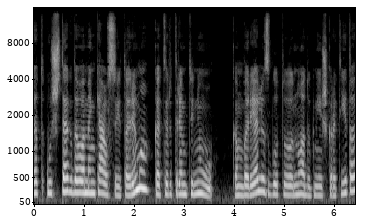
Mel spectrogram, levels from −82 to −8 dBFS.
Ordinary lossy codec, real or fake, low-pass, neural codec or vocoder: AAC, 48 kbps; real; 14.4 kHz; none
